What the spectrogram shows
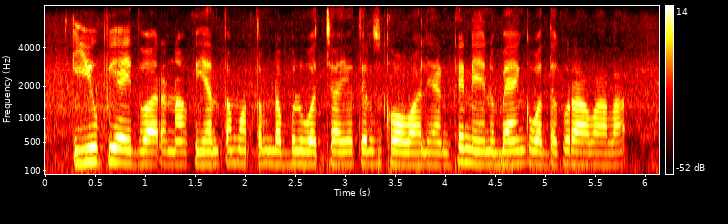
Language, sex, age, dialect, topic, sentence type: Telugu, female, 36-40, Central/Coastal, banking, question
